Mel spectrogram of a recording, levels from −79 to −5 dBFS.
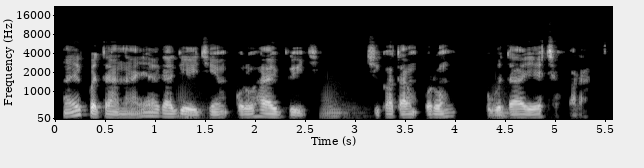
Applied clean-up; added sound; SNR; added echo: none; Brass instrument; 20 dB; none.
